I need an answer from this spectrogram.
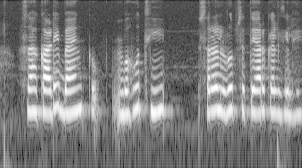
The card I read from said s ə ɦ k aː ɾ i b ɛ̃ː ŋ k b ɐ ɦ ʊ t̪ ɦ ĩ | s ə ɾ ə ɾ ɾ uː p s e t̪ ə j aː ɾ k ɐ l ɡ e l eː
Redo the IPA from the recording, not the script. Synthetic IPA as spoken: s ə ɦ k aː ɾ i b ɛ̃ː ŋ k b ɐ ɦ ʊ t̪ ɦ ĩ | s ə ɾ ə l ɾ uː p s e t̪ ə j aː ɾ k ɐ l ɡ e l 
